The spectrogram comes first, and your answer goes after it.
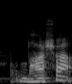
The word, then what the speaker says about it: ভাষা: যেমন ধরো ভাষা, ভাষা আমরা যদি বলি, এটা হচ্ছে মূল বানান, কিন্তু আমরা উচ্চারণ করি হচ্ছে কি এভাবে তালব্য স হিসেবে।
